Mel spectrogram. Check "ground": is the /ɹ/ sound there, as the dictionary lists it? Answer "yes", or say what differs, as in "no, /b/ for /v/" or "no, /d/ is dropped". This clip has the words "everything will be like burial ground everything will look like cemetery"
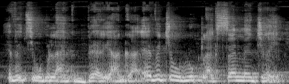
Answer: no, /ɹ/ is dropped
